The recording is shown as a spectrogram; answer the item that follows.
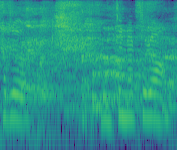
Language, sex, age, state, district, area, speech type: Bodo, female, 18-30, Assam, Chirang, rural, spontaneous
